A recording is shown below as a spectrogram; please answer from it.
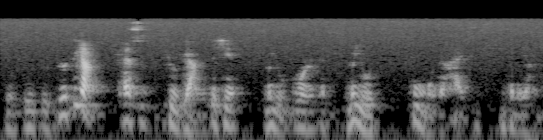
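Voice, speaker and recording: Animated older man preaching, husky voice. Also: fast talker, low-quality recording. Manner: animated, rising to loud emphatic questions then dropping low. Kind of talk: sermon with personal testimony.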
